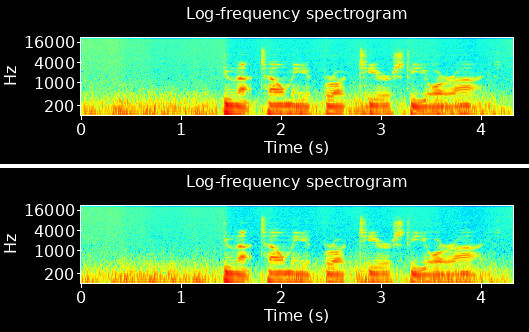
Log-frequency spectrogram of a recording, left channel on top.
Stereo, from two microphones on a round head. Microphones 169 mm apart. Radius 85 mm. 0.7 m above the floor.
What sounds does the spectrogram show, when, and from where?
1.4 s a man speaking: centre (ahead or behind)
